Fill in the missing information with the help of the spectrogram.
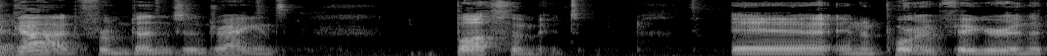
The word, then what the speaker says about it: Baphomet: Scudder also fashioned a stained glass window adorned with the prophet known as Bahamut or Is it no? – Baphomet. – Yeah, it was a Baphomet.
